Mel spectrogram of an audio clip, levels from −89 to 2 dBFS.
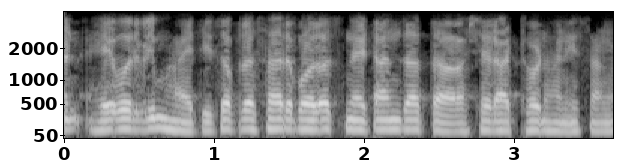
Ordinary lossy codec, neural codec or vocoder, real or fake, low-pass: Opus, 24 kbps; vocoder, 22.05 kHz, 80 mel bands, Vocos; fake; 3.6 kHz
